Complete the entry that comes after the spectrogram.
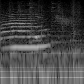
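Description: A Bengal cat, the domestic and Asian leopard cat hybrid, gives one drawn-out, clear meow lasting about a second, close and loud, with soft low background noise underneath.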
